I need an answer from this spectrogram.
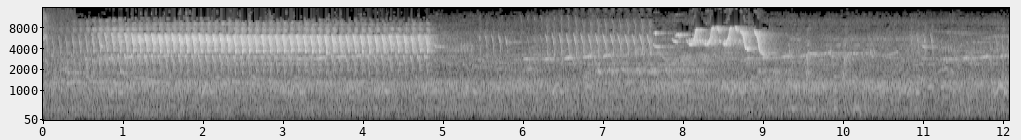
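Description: Birds calling in forest: a loud, fast, high trill lasting about four seconds, then a short run of high falling notes about eight seconds in, over a steady background of forest sound.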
